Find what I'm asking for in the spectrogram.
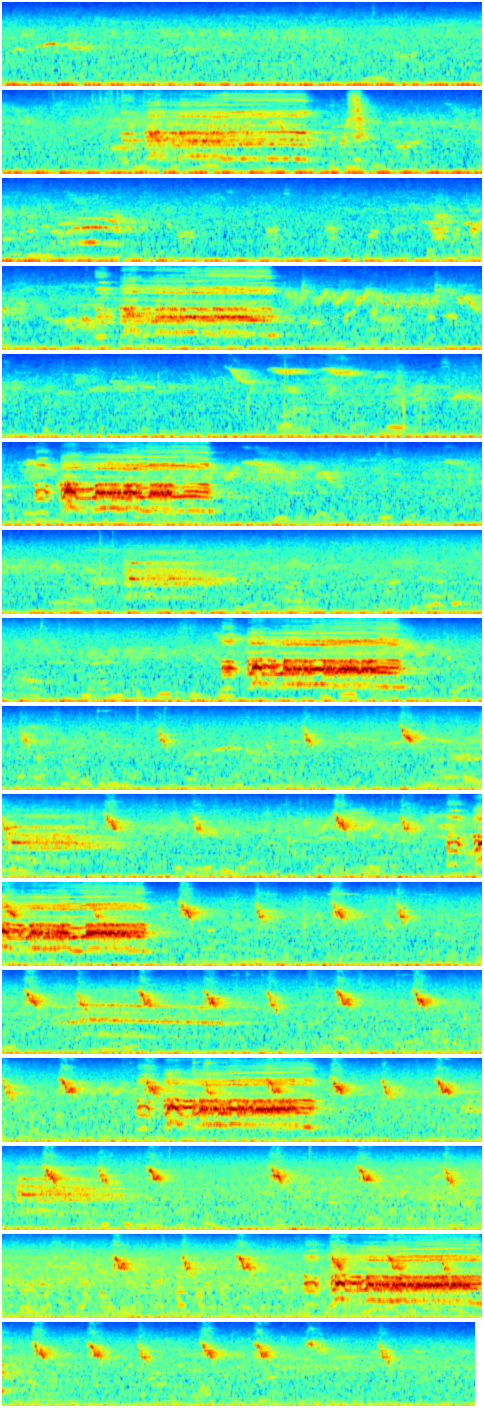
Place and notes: Pfaueninselchaussee, Berlin, Germany - caged and free voices
cocks and peacocks, spoken words, steps, wind in tree crowns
